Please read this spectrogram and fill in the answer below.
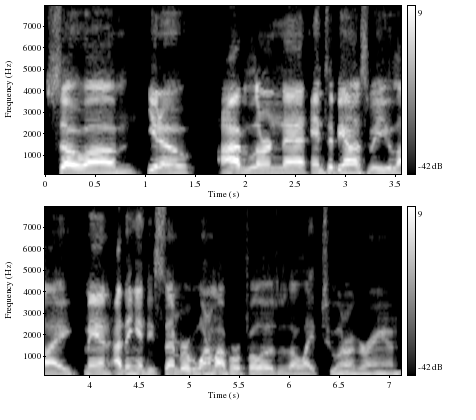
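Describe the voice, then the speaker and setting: A man with an American accent talks at a fairly quick pace over a quiet background. His voice is fairly high, with a bright, sharp tone. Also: ordinary pitch variation. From Charlotte, North Carolina. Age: 40s. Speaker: reality TV star and businessman.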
